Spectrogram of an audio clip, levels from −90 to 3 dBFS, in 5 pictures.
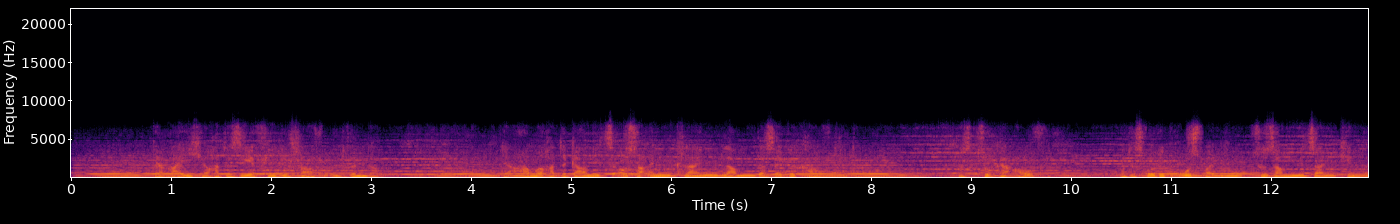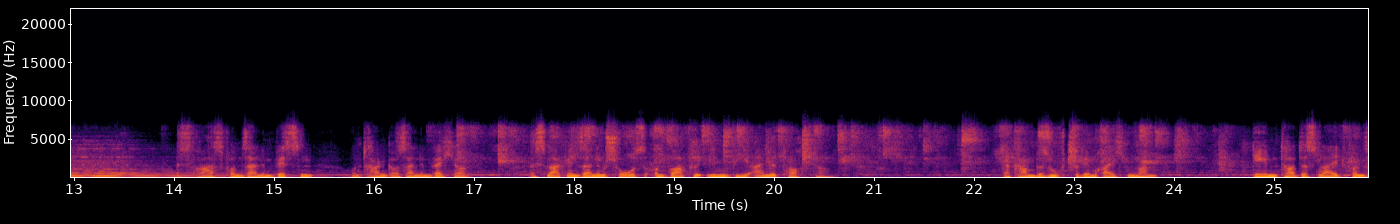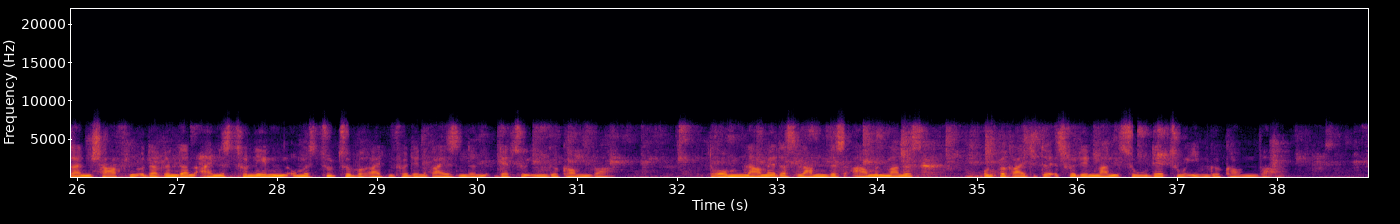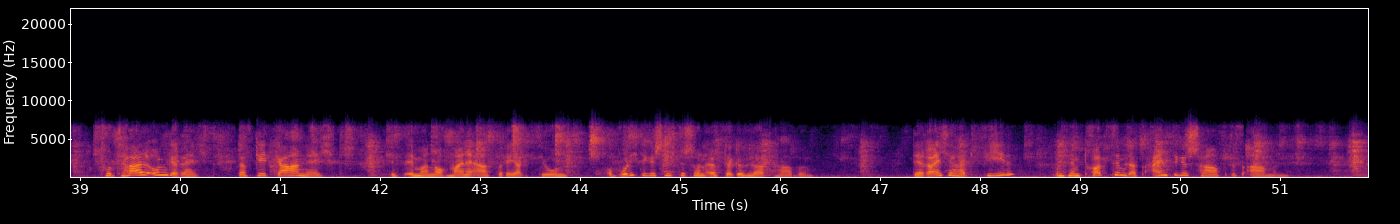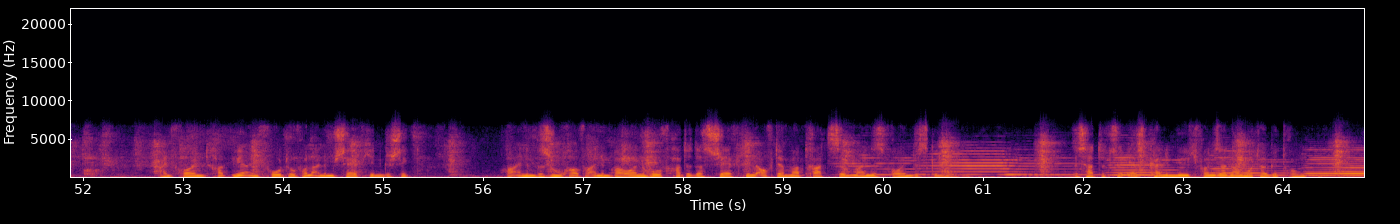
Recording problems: garbled, watery; slightly; nothing above 6.5 kHz
background music; loud; throughout; 7 dB below the speech
household noises; noticeable; throughout; 15 dB below the speech

